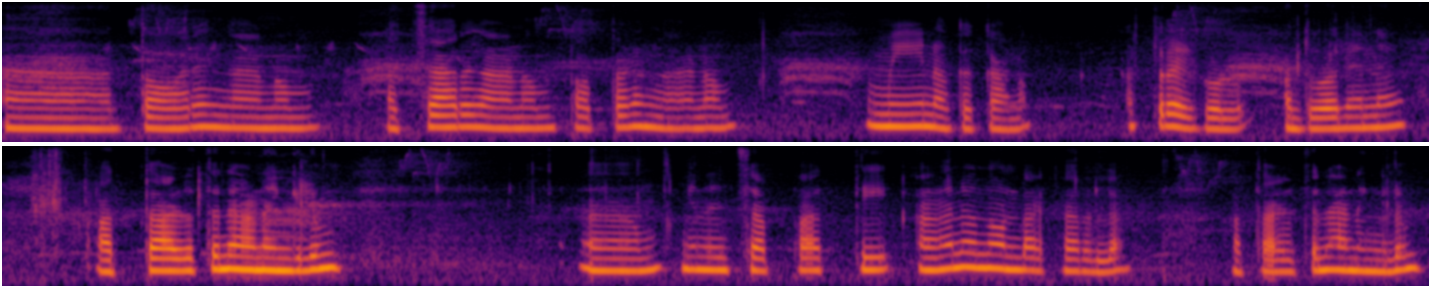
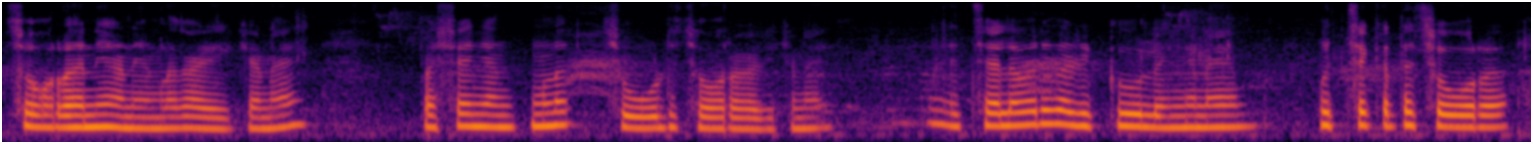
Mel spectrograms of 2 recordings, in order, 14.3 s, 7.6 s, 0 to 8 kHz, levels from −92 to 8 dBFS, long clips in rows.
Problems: background sounds at intervals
